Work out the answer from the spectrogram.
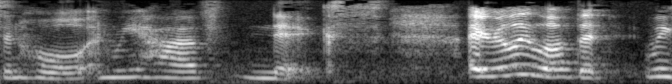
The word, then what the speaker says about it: Nyx: Like, there's no other way to pronounce N-Y-X, is there? If I'm wrong, like, it's Nyx, I'm pretty sure. If it's like Nye or something, I'm gonna be so mad, but it's Nyx, I'm sure.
